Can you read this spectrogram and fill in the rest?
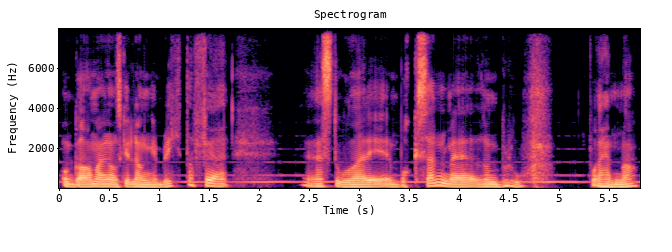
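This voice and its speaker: A man telling his own story in a radio documentary, halting and repetitive, stringing his sentences together with "and then". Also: lowish voice, steady tone, warm tone, soft background music. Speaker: interviewee recounting a personal event. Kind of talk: spoken recollection in a radio documentary.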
